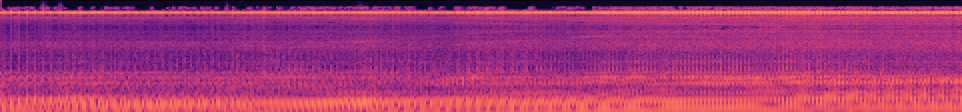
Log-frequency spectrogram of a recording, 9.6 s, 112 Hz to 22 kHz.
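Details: LQ4 V8 turbo-swapped Ford Ranger after no-start fix (a disabled DTC code): deep drone rising and falling smoothly with throttle, no stumble or misfire; running cleanly.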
